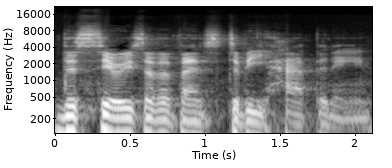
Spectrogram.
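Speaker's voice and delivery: ordinary talk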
